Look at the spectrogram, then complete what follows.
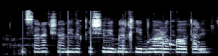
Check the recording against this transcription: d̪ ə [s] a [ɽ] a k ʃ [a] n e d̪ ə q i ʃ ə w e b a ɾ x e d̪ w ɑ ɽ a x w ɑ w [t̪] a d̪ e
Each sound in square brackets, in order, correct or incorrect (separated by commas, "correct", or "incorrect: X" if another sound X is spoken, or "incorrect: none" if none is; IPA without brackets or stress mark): correct, incorrect: ɾ, incorrect: ɑ, correct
